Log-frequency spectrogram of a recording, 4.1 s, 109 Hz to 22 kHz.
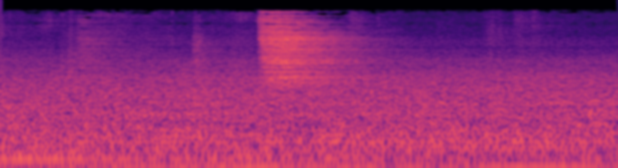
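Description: A short whoosh about two seconds in, as of a Concept2 rowing machine's fan flywheel spun by a pull on the handle to wake its PM4 monitor, over a steady low hum.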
